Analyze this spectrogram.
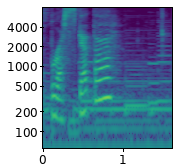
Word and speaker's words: bruschetta: I think the proper way to say it is bruschetta. All right, bruschetta.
